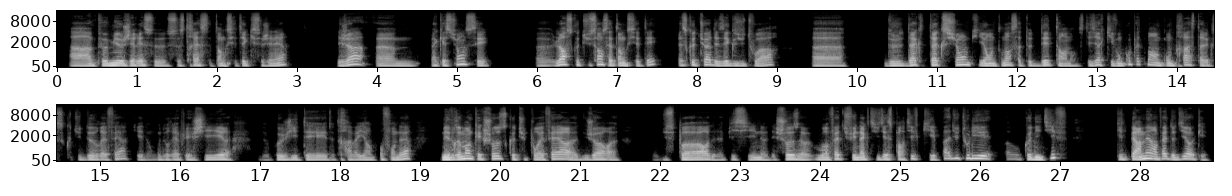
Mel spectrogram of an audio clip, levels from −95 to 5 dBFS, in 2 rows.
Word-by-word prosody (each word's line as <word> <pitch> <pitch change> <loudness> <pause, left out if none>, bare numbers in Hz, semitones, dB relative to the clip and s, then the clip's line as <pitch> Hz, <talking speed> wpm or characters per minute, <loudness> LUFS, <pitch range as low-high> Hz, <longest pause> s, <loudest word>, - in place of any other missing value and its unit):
à 115 0 -1
un 120 - +2
peu 135 +3 +2
mieux 135 0 +9
gérer 130 0 +3
ce 115 -4 -5
ce 110 +3 -9
stress, 130 +4 -3
cette 105 - -16
anxiété 120 +1 -2
qui 125 - -11
se - - -12
génère. 120 +8 -1 0.6
Déjà, 165 +12 +2
hem, 115 -2 -3 0.2
la 125 - -3
question, 155 +10 +1
c'est, 125 -9 -4 0.6
heu, 110 +1 -10
lorsque 175 +2 +4
tu 135 -1 -12
sens 175 +4 +2
cette 135 -1 0
anxiété, 135 +6 0 0.2
est-ce 135 0 -5
que 160 - +2
tu 140 +4 -3
as 165 - +3
des 125 -2 +1
exutoires, 125 +3 -2 0.4
heu, 110 -1 -3 0.5
de 120 +1 +1
d'ac 140 +4 +1
d'actions 160 +3 +3
qui 145 -3 -2
ont 125 -1 +4
tendance 135 +2 -1
à - - -4
te 115 0 -7
détendre? 115 -2 -1
C'est-à-dire 125 +9 -3
qui 150 -4 -7
vont 125 +1 +1
complètement 180 -2 -3
en 135 - +2
contraste 140 +2 -1
avec 115 -2 -3
ce - - -13
que - - -25
tu 120 - -13
devrais 115 0 -2
faire, 150 +8 -6
qui 115 - -17
est - - -10
donc 105 +2 -14
de 110 - -8
réfléchir, 115 +3 -1 0.4
de 100 - -24
cogiter, 115 -1 -2
de 105 - -12
travailler 115 +1 -6
en 110 - -4
profondeur, 125 +7 -1 0.4
mais 130 - +10
vraiment 145 +7 +7
quelque 145 -4 0
chose 165 0 +1
que 130 - -1
tu 125 -1 -9
pourrais 120 -2 -1
faire, 145 -1 +1
heu, 110 - -4
du 115 +2 -7
genre, 130 -1 +1
heu, 110 - -8 0.6
du 105 - -13
sport, 125 +4 +2
de 105 - -6
la 105 +1 -11
piscine, 120 0 -3
des 110 - -15
choses 135 0 +4 0.2
où 125 -1 0
en - - +3
fait 145 +3 +2
tu 135 - -11
fais - - +1
une 125 - +5
activité 130 0 +1
sportive 135 +4 -3
qui 125 - -7
est - - -2
pas 105 - -5
du 190 +2 -1
tout 195 - 0
liée 180 -4 +4 0.2
au 145 -1 -18
cognitif, 140 - +2 0.6
qui 145 - -2
te - - -12
permet 155 +4 +8
en 160 -4 +4
fait 165 +3 +2
de 135 - 0
dire: 150 +5 +2
«OK, 130 -5 -7
130 Hz, 220 wpm, -22 LUFS, 115-145 Hz, 0.6 s, mais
